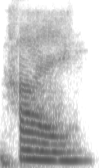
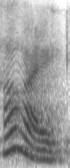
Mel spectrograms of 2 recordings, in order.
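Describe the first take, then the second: First: It is said without a smile, flatly. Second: It is said with a smile, upbeat.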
